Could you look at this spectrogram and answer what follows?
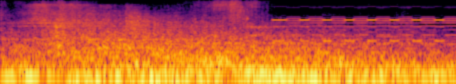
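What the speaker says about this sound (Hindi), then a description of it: "ये घर के फ़ोन में कौन फ़ोन कर रहा है?" A home landline telephone rings loudly and steadily indoors, a continuous electronic ring filling the whole moment with no voices over it.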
